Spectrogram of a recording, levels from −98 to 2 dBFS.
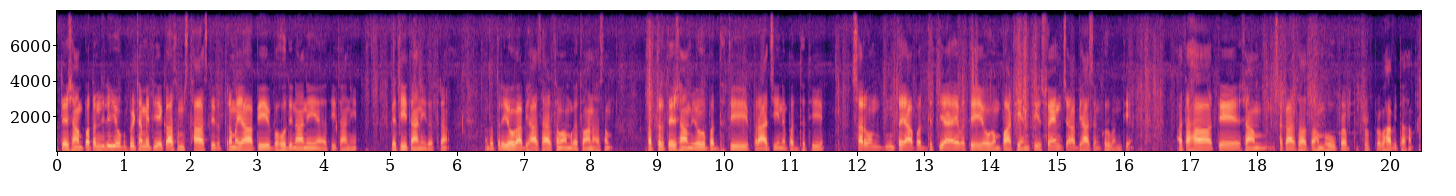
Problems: constant background noise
